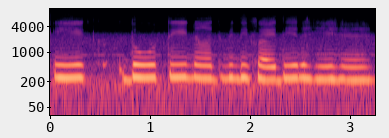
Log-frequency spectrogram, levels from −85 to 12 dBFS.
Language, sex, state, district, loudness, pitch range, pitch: Hindi, female, Haryana, Rohtak, -13 LUFS, 225-250 Hz, 240 Hz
